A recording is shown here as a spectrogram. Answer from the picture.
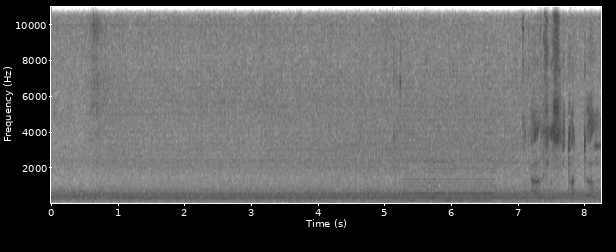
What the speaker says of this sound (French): Ça c'est le tracteur.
